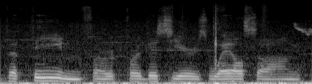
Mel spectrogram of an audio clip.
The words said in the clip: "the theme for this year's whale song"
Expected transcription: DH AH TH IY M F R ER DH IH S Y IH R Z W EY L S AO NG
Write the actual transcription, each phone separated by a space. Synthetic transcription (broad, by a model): DH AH TH IY M F R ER DH IH S Y IH R Z W EY L S AO NG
